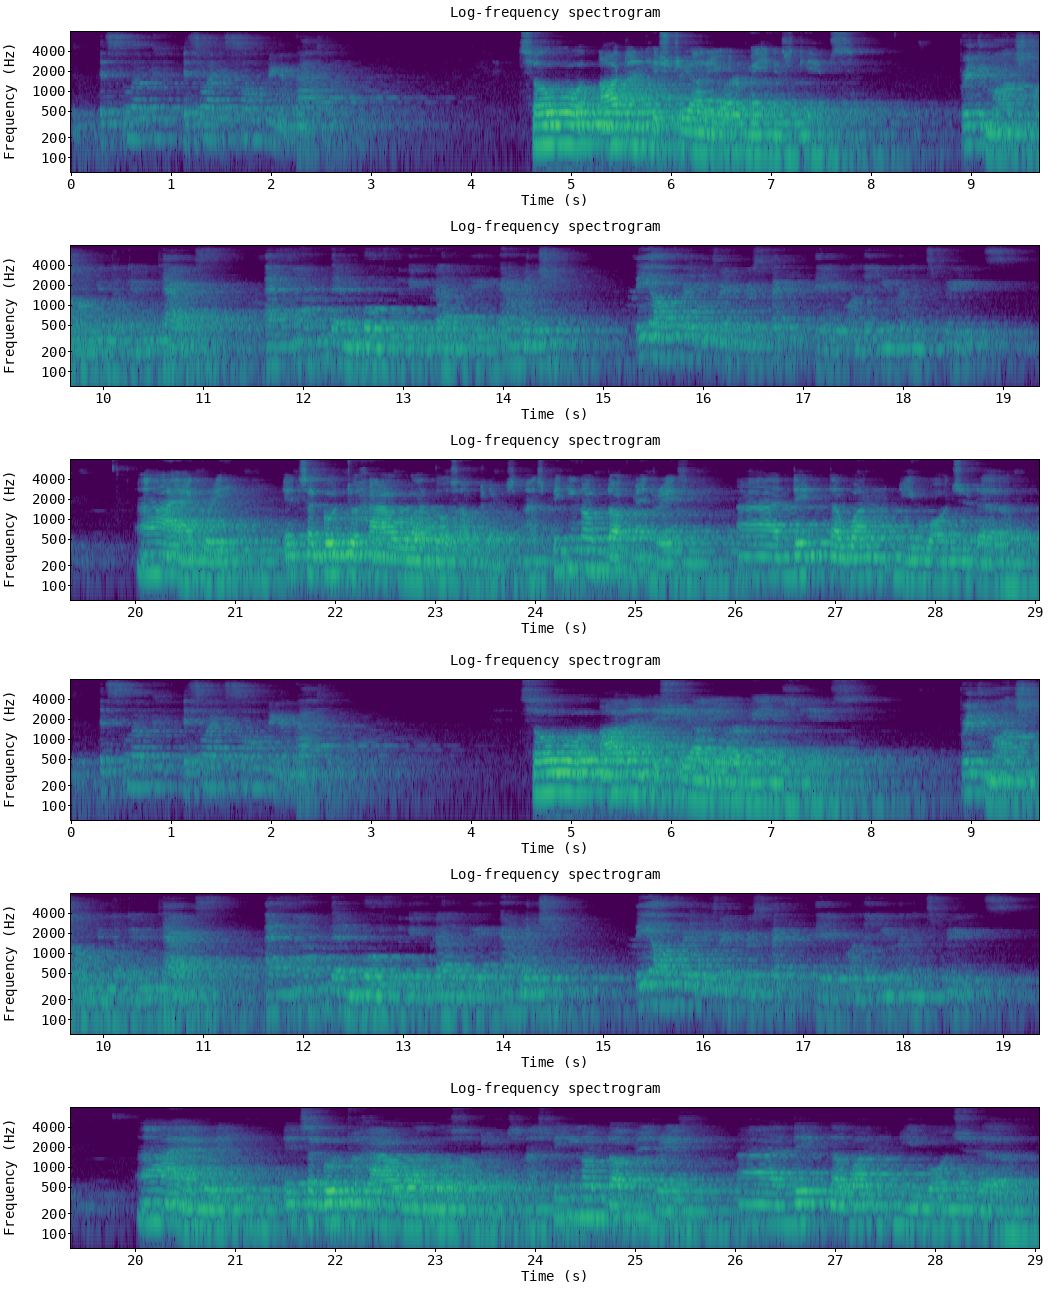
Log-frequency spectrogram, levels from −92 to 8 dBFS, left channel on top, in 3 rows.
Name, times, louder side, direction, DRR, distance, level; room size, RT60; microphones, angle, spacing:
voice 1, 0.3-2.7 8.9-11.1 11.6-14.6 15.3-16.8 17.1-19.0, equal, 5° left, -7 dB, 1.2 m, -39 dB
voice 2, 4.5-7.8 20.0-21.1 21.5-25.6 26.0-28.9, left 1 dB, 75° left, 3 dB, 0.8 m, -30 dB
13.5 x 4.7 x 3.5 m, 2.8 s
head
